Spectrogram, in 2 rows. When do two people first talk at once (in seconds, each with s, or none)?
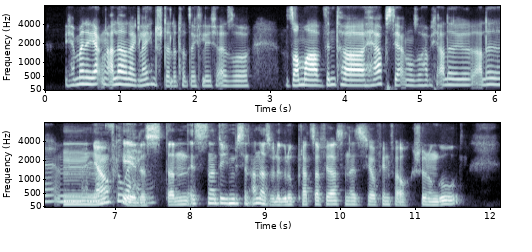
6.3 s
